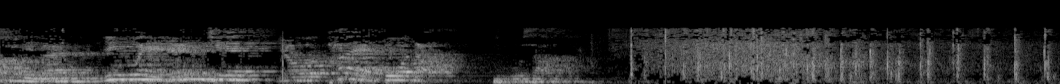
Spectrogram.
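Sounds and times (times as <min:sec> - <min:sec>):
speech: 0:00.5 - 0:07.1
audience applause: 0:06.3 - 0:10.5.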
